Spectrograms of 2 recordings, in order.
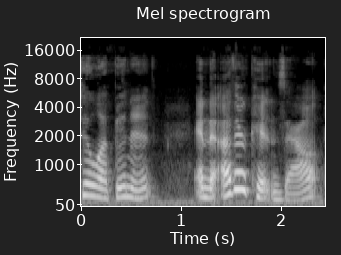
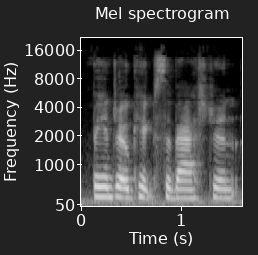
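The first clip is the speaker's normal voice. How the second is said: plain reading voice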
